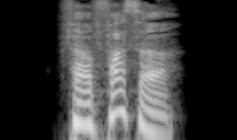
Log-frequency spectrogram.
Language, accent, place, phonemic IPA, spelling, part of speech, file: German, Germany, Berlin, /ˌfɛɐ̯ˈfasɐ/, Verfasser, noun, De-Verfasser.ogg
- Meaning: author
